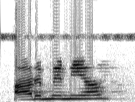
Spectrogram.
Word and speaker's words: আরমানি: আ যোগ আগে রেপ আছে বলে আগে র, তারপরে ম, তারপরে আ, তারপরে নি। ঠিক আছে? এই র আছে বলে আরমানি হয়ে গেল।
